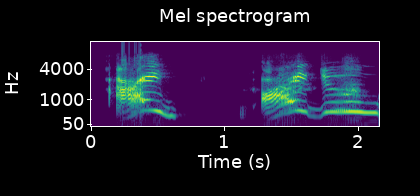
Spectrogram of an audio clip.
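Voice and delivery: very high-pitched comic voice pushed way up. Trying an impression when asked to do Gilbert Gottfried voice. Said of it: "can you do Gilbert Godfrey?".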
